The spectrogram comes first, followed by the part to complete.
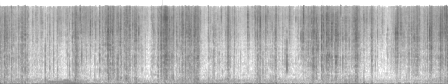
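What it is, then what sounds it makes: Floam (foam-bead slime). A large lump of floam, slime filled with polystyrene foam beads, is squeezed and kneaded with fingers and nails. A steady stream of dense, bright crackling and crunching pops continues throughout, over a low, soft squelching rumble.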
